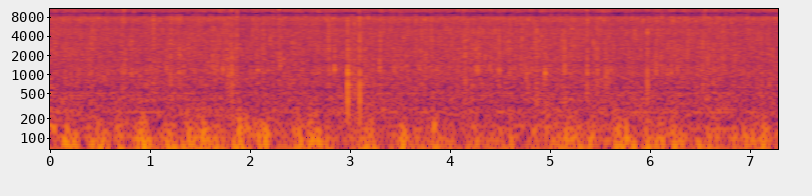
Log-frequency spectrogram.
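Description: Thai short mackerel fries in a pan with shrimp paste, a dense, continuous, close sizzle and crackle holding steady throughout with occasional sharper pops.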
